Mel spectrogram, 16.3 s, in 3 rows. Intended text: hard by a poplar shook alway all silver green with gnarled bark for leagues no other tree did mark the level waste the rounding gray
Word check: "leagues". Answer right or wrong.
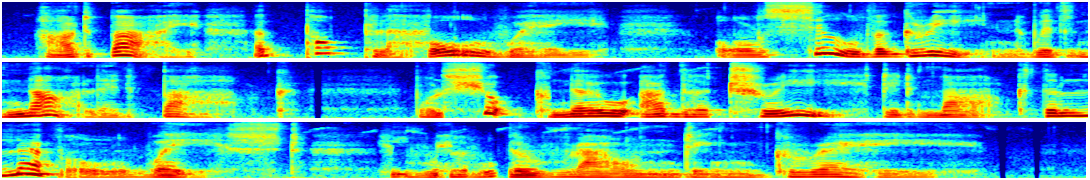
wrong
